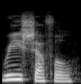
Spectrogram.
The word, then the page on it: reshuffle: American English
